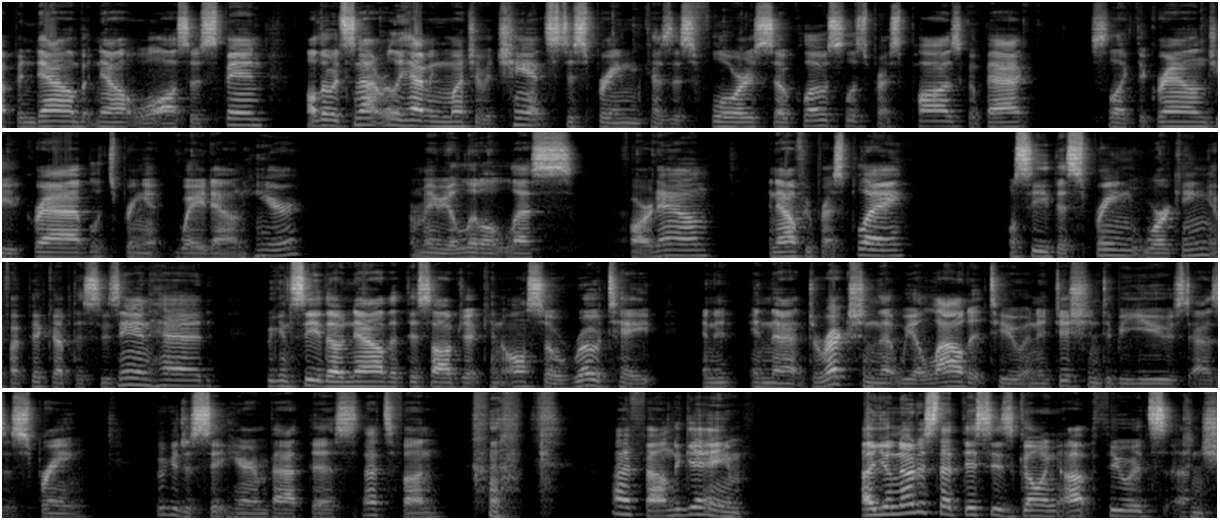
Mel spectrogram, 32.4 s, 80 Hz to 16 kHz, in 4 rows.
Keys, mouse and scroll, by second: 2.2 middle click, 3.1 middle click, 5.5 click, 6.3 click, 6.8 click, 7.1-7.9 scroll down 2, 7.9 g, 13.3 click, 15.8 click, 16.5 g.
